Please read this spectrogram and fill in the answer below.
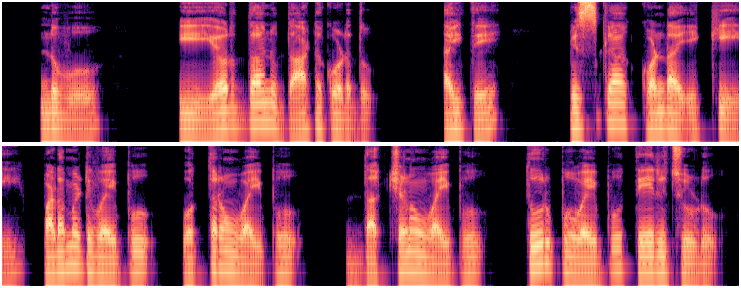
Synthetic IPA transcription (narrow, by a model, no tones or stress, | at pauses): nuʋːu | iːjɔːɾd̪ʱaːnud̪aːʈɐkuːɽɐd̪u | ɐjit̪e̞ː | pisɡaːkoɳɖɐʔekːipɐɽɐmɐʈiʋɐjpuː | t̪ːɐɾɐmʋɐjpu | d̪ɐkʂiɳɐmʋɐjpu | t̪uːɾpuʋɐjput̪eːɾit͡ʃuːɽṵ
